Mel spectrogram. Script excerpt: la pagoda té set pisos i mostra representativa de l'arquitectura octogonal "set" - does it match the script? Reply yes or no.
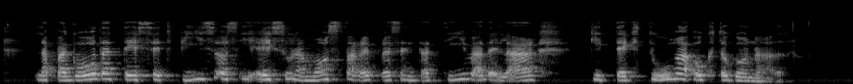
yes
